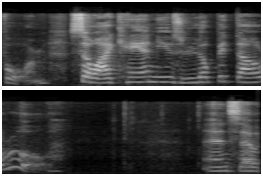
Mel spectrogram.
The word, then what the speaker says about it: L'Hôpital: Today we're going to be looking at finding limits using L'Hôpital's rule. It's not L Hôpital, the H is silent, L'Hôpital.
